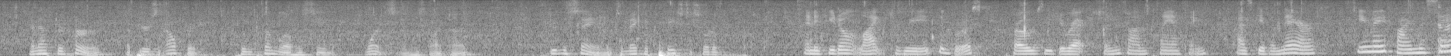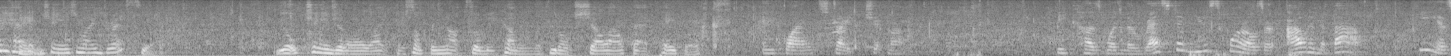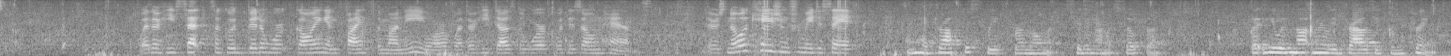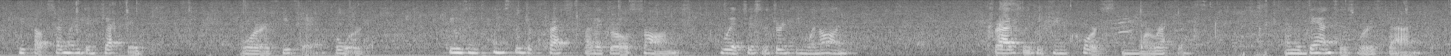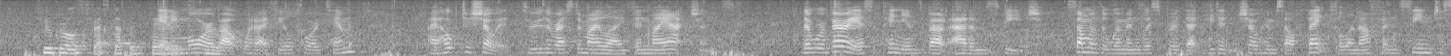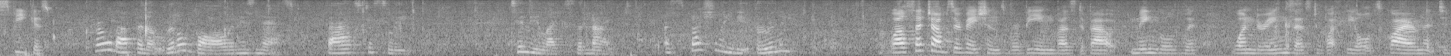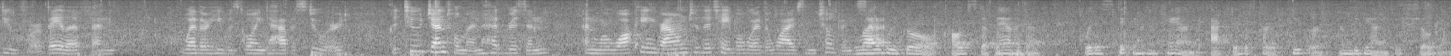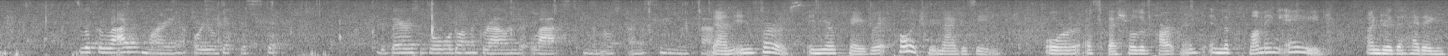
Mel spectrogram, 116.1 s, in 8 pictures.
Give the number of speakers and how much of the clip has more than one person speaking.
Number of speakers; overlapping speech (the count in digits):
6, about 2%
